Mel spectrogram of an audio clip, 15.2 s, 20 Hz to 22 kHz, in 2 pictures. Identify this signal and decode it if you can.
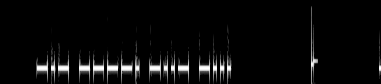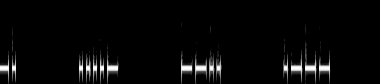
Morse code, heard as a keyed tone, about 17 wpm, spaced as for 9 wpm, 700 Hz. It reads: K9XB N4ZJ
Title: USA Call Signs - 4 Characters - 6x Character Spacing - 17wpm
